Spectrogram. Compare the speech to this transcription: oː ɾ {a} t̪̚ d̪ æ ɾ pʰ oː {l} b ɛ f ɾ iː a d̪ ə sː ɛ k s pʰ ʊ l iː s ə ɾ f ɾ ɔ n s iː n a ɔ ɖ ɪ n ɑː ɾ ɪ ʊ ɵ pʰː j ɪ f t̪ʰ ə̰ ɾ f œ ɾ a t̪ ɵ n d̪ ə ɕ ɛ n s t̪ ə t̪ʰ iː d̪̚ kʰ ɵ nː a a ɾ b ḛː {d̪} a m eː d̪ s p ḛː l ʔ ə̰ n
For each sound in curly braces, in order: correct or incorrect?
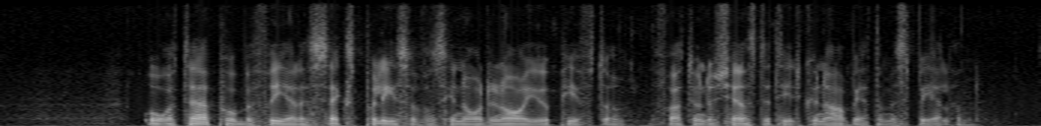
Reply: incorrect: ə, incorrect: none, incorrect: t̪

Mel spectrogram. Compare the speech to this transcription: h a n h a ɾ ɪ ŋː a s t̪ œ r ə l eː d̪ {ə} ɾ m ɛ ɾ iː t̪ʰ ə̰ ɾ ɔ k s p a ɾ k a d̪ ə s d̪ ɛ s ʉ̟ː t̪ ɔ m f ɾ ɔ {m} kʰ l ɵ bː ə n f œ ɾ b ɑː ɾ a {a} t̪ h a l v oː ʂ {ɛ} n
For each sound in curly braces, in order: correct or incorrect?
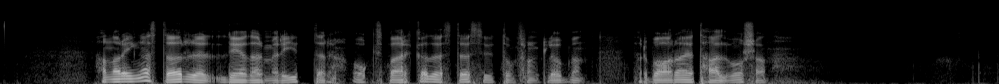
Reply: incorrect: a, incorrect: n, incorrect: ɛ, correct

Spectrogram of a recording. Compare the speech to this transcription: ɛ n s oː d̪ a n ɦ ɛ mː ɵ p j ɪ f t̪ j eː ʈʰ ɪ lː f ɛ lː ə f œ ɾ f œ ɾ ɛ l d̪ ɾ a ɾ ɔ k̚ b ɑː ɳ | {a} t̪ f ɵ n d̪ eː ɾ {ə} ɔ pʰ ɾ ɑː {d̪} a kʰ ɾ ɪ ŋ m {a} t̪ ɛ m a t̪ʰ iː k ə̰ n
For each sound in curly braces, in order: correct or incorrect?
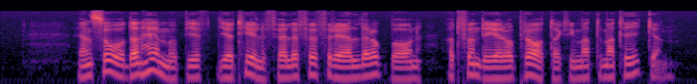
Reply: correct, incorrect: a, incorrect: t̪, correct

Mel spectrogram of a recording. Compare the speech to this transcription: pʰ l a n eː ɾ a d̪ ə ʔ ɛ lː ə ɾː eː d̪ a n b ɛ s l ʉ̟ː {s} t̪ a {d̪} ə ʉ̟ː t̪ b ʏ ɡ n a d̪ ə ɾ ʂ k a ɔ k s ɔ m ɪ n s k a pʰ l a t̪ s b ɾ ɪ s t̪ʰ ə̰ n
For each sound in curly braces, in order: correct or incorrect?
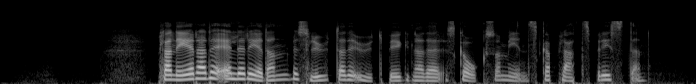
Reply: incorrect: none, correct

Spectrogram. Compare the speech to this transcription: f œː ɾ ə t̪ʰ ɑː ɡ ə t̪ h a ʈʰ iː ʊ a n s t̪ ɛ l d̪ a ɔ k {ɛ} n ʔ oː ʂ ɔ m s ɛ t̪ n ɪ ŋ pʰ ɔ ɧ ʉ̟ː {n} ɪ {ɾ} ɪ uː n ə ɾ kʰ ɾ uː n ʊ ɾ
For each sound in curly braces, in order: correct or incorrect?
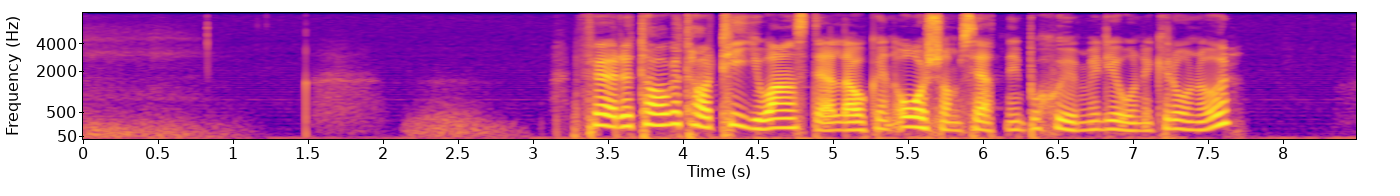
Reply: correct, incorrect: m, incorrect: l

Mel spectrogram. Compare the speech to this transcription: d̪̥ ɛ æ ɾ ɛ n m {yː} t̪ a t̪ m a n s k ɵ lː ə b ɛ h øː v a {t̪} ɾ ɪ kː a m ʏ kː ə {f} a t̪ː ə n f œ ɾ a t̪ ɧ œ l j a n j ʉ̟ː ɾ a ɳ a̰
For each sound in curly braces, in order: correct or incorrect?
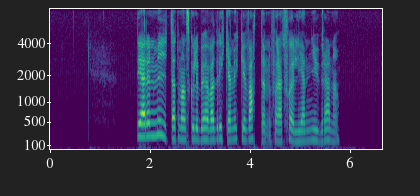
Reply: correct, incorrect: d̪, incorrect: v

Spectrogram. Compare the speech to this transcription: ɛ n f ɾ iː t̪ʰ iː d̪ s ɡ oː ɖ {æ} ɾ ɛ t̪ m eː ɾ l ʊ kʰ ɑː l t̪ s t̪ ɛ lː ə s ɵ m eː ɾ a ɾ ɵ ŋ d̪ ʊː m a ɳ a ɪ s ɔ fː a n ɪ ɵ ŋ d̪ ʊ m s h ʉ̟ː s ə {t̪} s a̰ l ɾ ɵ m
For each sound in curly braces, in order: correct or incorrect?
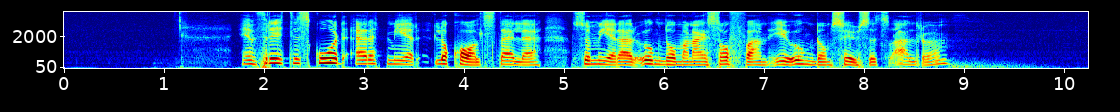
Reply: correct, correct

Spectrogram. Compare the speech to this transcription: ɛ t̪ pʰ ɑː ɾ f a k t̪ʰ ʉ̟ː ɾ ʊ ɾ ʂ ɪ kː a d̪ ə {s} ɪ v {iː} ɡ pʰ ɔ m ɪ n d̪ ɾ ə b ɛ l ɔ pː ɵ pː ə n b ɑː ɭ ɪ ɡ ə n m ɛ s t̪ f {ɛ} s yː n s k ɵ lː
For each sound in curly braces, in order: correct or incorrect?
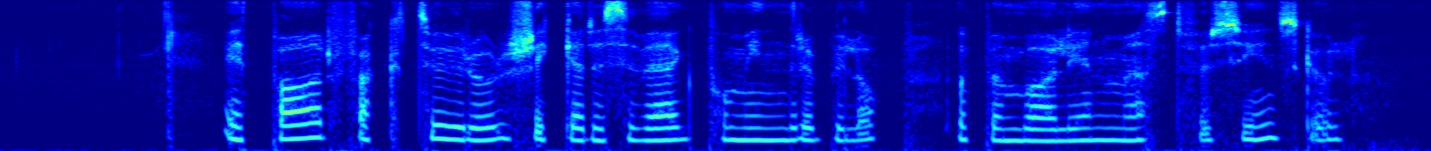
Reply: correct, incorrect: ɛː, incorrect: œ

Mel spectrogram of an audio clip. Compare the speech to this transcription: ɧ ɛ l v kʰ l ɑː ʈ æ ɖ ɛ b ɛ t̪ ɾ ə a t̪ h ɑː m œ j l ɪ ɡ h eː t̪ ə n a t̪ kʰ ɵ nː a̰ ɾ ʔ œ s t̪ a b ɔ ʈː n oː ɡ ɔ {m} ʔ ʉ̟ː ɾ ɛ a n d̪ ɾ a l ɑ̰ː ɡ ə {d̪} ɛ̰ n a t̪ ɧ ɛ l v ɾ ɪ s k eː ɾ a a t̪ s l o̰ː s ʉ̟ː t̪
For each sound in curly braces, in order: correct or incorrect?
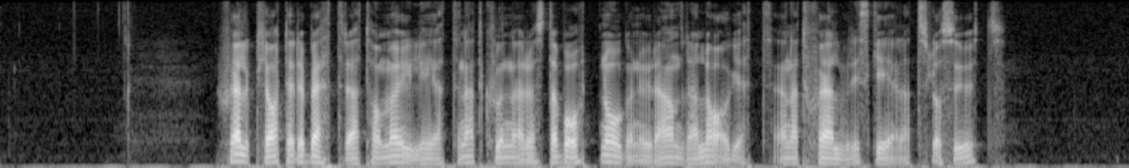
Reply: incorrect: n, incorrect: t̪

